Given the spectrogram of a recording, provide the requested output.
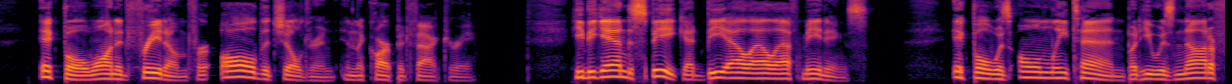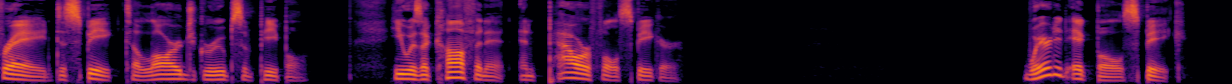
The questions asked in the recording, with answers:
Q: Where did Iqbal speak?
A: He spoke at BLLF meetings.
